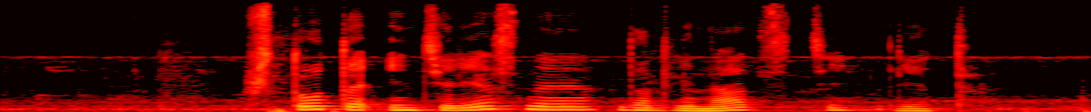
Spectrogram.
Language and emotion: Russian, neutral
